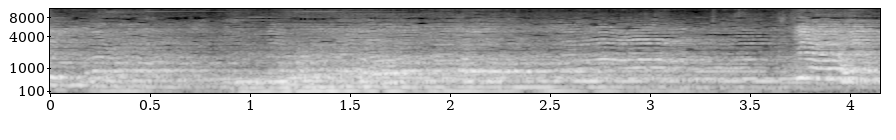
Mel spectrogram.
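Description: Soul vocal group singing a held closing harmony over a live band, with a steady low note under the voices. A sudden loud crash comes near the end as the song finishes.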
